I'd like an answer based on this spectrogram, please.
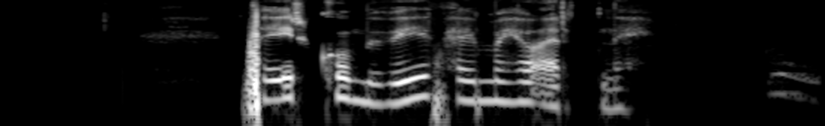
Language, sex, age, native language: Icelandic, female, 30-39, Icelandic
